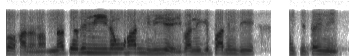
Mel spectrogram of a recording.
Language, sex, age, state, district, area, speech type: Manipuri, male, 30-45, Manipur, Kakching, rural, conversation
